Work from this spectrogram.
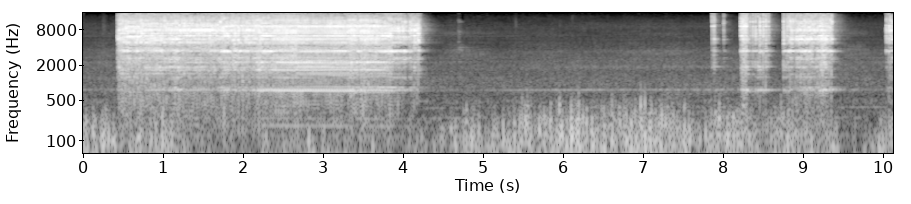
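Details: Rubine Pro Eco appliance, heard from downstairs outside: a harsh, loud rattling roar for about four seconds, then a lower rumble with short loud bursts; abnormally noisy, cause not identified.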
